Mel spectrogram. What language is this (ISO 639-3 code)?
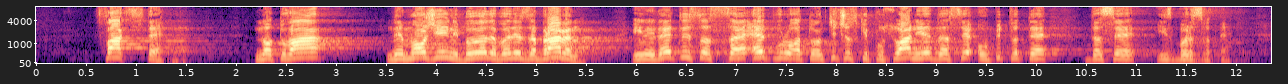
bul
